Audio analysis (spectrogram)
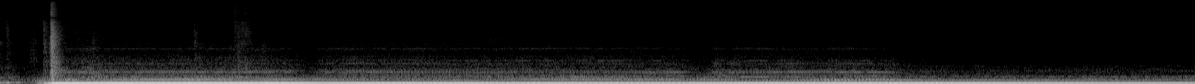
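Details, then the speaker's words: Original piston motor of a 1940s–50s Rotary/Florida hydraulic elevator: deep, steady hum with an even low throb about four times a second, smooth and unchanging; normal running. "all right let's listen to the motor it has its original motor yeah it's a piston"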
